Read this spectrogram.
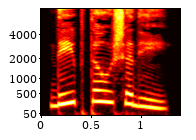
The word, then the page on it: ದೀಪ್ತೌಷಧಿ: Kannada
